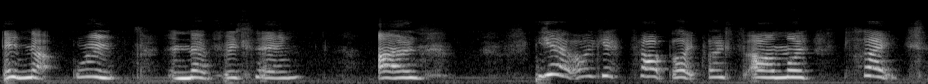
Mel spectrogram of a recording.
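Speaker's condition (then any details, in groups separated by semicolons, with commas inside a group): Cerebral palsy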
